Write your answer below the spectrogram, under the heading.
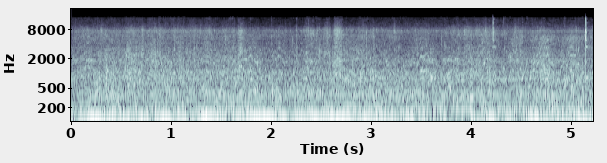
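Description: Wash of open water around a small boat with a steady low hum underneath.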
